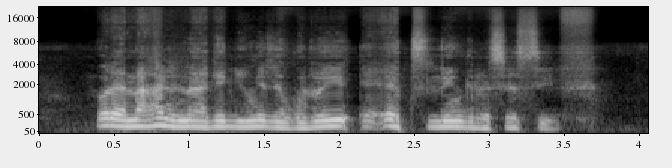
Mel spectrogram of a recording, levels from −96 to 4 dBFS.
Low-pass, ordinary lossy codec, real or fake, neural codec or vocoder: none; none; fake; codec, 44.1 kHz, 3.4 kbps, Pupu-Codec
